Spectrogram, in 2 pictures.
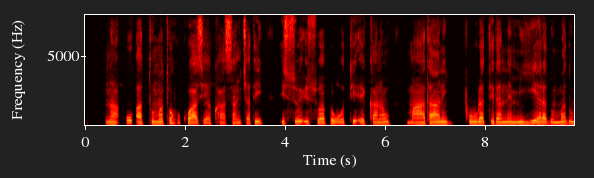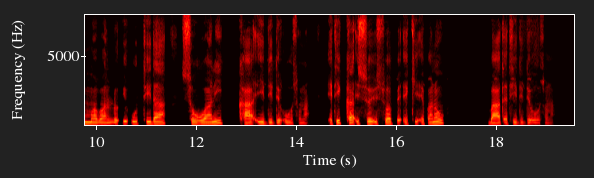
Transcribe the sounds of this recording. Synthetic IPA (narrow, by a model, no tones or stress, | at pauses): naːʔʊʔɐt̪ːʊmːɐt̪ʰɔhʊkʊaːsɪjakʰaːsːɐnt͡ʃːɐt̪ɪ | ʔɪsːɔjɪsːʊwaːpːɛwɔt̪ːɪʔɛkʰːɐnɐw | maːt̪ʰaːn | pʰuːlɐt̪ːɪd̪ɐnːɛmɪjːɪjɐɾɐd̪ʊmːɐd̪ʊmːɐbɐnlɔʔɪʔʊt̪ːɪd̪aː | sɔhʊwaːn | kʰaːʔiːd̪ɪd̪ɛʔo̞ːsɔnɐ̰ | ʔɛt̪ɪkʰːɐʔɪsːɔjɪsːʊwaːpːɛʔɛkʰːɪɛfɐnɐw | baːt̪ʼɛt̪ʰiːd̪ɪd̪ɛʔo̞ːsɔnɐ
